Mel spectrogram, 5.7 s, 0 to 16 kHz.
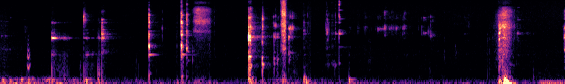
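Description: A 16-ounce bottle of dark real ale is handled and opened: a run of light glassy clinks and clicks, then a sharp hissing burst near the end, with no talking.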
